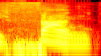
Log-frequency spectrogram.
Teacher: The dental fricative th >> such that you say thank as opposed to tank.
